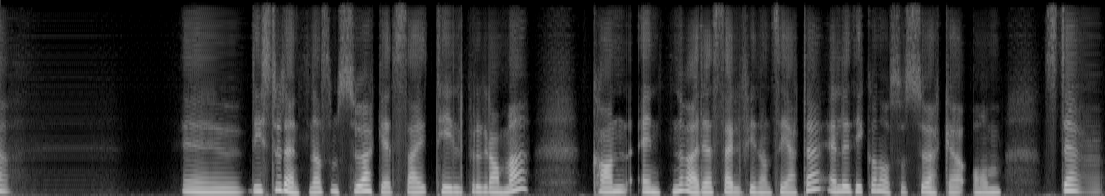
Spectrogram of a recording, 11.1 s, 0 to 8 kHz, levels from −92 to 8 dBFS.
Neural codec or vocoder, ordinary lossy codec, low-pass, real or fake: codec, 16 kHz, about 1 kbps, DyCAST, with the encoder's durations; none; none; fake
